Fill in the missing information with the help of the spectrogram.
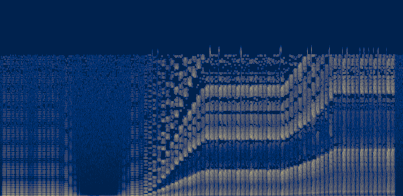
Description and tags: Series of industrial sounds from a virtual machine shop. Created in Granulab using real time adjustments of grain frequency, pitch and amplitude via midi and mouse. What is a malfunctioning pottery wheel doing in the machine shop, or is that a gyroscopic allusion?
synthesis, industrial, machine, texture, granular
